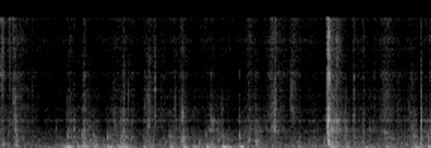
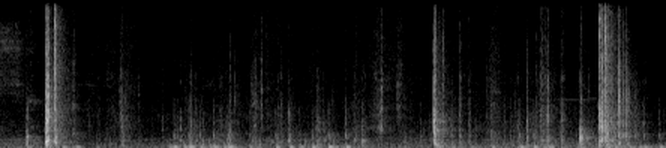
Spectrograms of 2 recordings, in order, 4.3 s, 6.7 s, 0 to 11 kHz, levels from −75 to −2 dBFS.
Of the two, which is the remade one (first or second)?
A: first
